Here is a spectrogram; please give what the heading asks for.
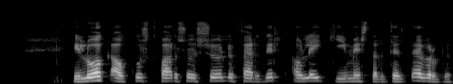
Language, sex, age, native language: Icelandic, male, 40-49, Icelandic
